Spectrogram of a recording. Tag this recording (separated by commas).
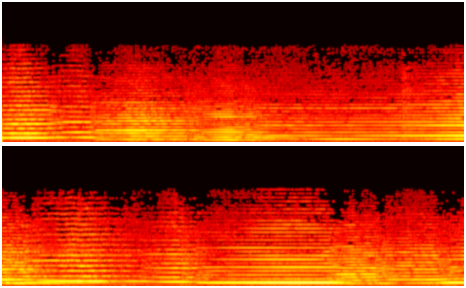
Music, Violin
